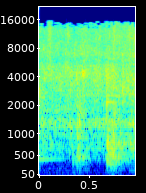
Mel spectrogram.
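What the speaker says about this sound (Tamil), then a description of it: "இதை நல்லா கலந்து விட்டுக்கோங்க." Onions frying in a pan with mustard seeds, cumin and curry leaves are stirred, two brief scraping swishes rising over a continuous close sizzle, with no talking.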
